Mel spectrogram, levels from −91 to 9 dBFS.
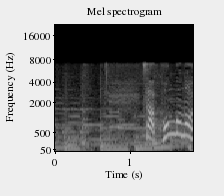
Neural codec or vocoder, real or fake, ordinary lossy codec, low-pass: none; real; AAC, 48 kbps; 7.2 kHz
